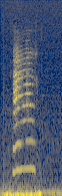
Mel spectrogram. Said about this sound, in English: Well, and this guy Chris said, "I would like to hear the snippet of the episode when Boomer meows on the mic," and so here it is right now.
